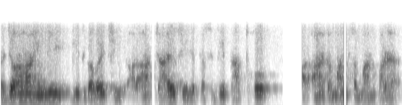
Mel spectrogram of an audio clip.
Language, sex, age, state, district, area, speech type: Maithili, male, 45-60, Bihar, Madhubani, rural, conversation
